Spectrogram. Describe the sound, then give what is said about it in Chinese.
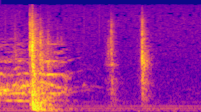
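A large door closes with one heavy thud, followed by two short, sharp clicks, heard alone. “然后大门关上了”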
